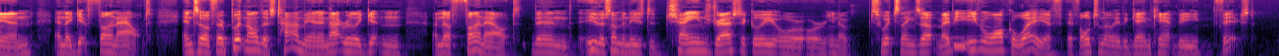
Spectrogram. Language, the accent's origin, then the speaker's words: English; near Auburn, Alabama, United States; I'm from Alabama. I grew up right, literally thirty minutes down the road from Auburn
